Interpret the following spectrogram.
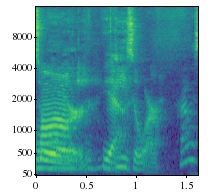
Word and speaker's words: bezoar: I think that line means Bezoar. long. Yeah. Bezoar.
